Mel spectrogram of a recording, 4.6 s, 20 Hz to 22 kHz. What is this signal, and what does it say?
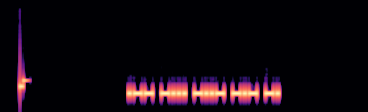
Morse code, heard as a keyed tone, about 36 wpm, 700 Hz. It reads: WBXKN
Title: Code Groups - 5 Letters - 35wpm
